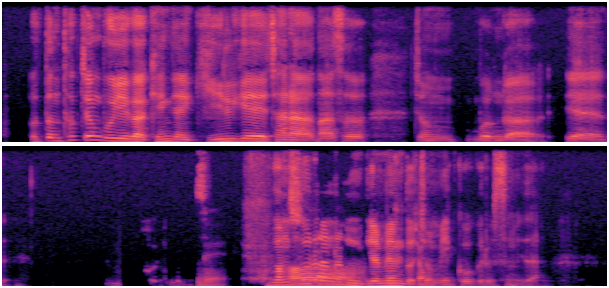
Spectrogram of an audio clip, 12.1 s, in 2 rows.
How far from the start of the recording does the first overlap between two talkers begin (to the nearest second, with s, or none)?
9 s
